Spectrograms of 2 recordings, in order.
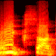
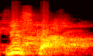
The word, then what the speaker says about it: রিক্সা: কি, এই বলি তো, ছিল রিক্সা হয়ে গেল কি রিস্কা, তাহলে র প্লাস হর্ষই প্লাস ক প্লাস দন্তেশ্ব প্লাস আ, অ্যাকচুয়ালি প্রপার কি ছিল, ক এর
